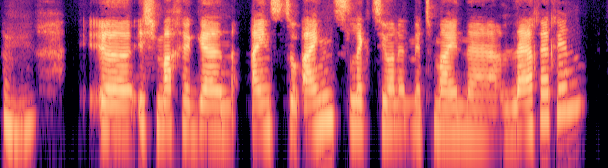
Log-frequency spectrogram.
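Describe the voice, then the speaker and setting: A woman with a Czech accent talks at a very slow pace, her fairly high pitch showing ordinary variation. The sound is dry and close, with no echo. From Czech Republic, Prague. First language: Czech (speaking German). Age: 20s. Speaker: logistics dispatcher, German learner. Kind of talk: interview. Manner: halting, many fillers.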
